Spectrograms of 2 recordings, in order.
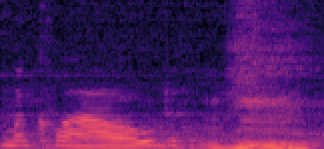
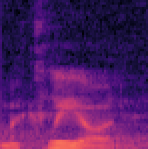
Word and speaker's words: MacLeod: It's pronounced MacLeod. Not MacLeod. Or MacLeod.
